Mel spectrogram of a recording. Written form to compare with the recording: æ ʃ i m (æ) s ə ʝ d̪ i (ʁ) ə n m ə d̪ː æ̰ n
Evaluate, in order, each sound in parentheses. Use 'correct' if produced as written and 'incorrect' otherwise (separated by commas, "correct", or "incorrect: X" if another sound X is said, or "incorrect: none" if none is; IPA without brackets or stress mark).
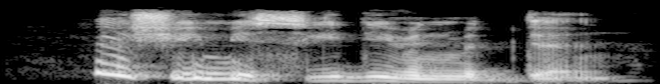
incorrect: i, incorrect: v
